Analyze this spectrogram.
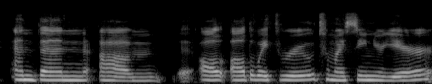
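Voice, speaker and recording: A woman speaks with a Midwestern American accent at a medium pitch. Her intonation is fairly even, and the background is quiet. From northeast Iowa, small town. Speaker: educator and professional speaker. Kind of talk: casual interview.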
